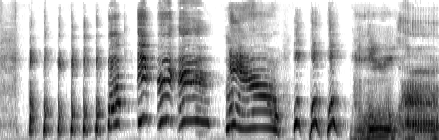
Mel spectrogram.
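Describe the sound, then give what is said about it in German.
A person vocally imitating animals: a quick run of short yelps, then drawn-out, wavering meow-like cries and whiny squeals, loud with no other sounds around. “Und, und, wenn ich wenn ich beobachte im Kindergarten oder im Hort, wie die Kids da so spielen, so, das macht man immer oder Tiergeräusche.”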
